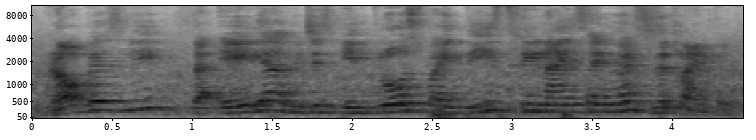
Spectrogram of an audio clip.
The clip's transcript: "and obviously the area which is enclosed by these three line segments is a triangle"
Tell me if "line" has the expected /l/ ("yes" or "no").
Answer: no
